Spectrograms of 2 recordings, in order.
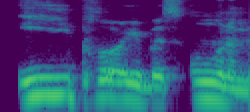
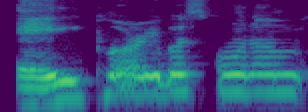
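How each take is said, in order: First: The first word sounds like 'ee'. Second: The first word sounds like 'ay'. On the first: The speaker calls it wrong. "when you're saying E pluribus unum" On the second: The speaker calls it right. "it's really A pluribus unum in pronunciation"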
